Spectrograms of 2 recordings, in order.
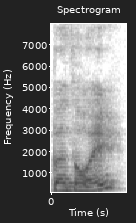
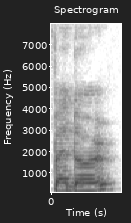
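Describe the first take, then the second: First: The name ends with an 'oy' sound. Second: The name ends with an 'oh' sound. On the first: The speaker calls it right. "but it's uh Bedoy" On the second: The speaker calls it wrong. "people are probably gonna pronounce that name as Bedo"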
